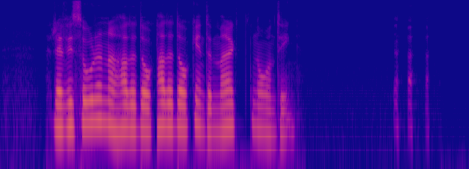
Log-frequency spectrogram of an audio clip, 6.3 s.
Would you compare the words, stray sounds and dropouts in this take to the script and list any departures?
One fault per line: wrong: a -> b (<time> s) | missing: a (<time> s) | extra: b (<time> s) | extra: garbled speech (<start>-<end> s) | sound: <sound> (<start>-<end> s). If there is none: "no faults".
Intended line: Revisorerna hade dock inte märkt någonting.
extra: hade dock (2.1 s)
sound: laugh (5.2-5.8 s)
